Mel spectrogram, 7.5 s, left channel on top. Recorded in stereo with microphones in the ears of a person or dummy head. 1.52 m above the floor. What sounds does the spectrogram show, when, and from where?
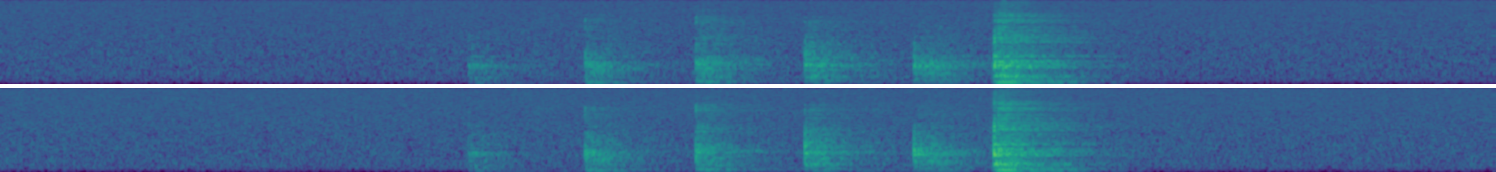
2.4 s footsteps: centre (ahead or behind), 2.5 m; by 5.2 s 35° right (ahead or behind), 5 m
